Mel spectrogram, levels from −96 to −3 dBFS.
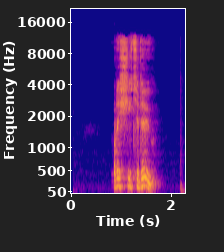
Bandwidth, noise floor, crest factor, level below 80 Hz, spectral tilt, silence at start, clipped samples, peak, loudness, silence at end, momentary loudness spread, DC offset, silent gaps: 12.5 kHz; -78 dBFS; 18 dB; -60 dBFS; -3.5 dB/octave; 0.85 s; under 0.1%; -10 dBFS; -24 LUFS; 0.05 s; 11 LU; under 0.1%; none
